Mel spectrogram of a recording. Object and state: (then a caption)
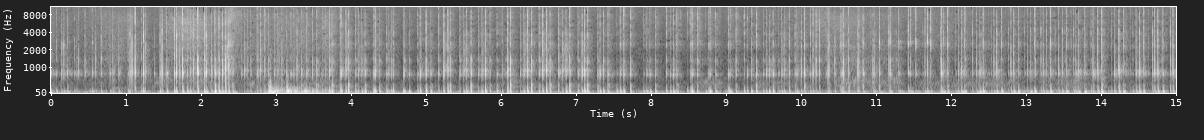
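Plastic cream jar. Fingernails tap fast and hard on the lid and sides of a small, hollow white plastic Nivea cream jar with a lid. A dense, continuous stream of dull, hollow clicks with low thuddy body and a steady mid-range ring runs through the whole clip, briefly louder around the two- to three-second mark.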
